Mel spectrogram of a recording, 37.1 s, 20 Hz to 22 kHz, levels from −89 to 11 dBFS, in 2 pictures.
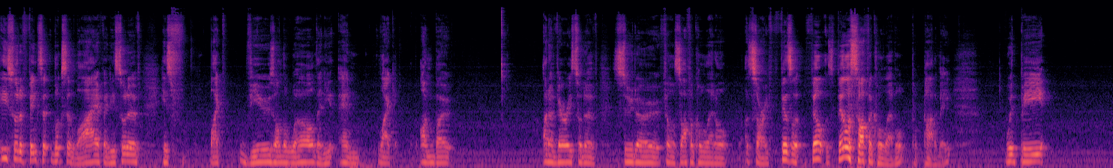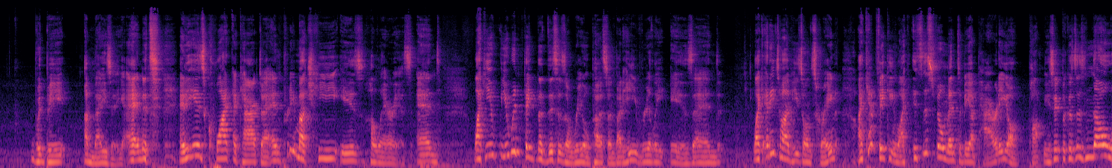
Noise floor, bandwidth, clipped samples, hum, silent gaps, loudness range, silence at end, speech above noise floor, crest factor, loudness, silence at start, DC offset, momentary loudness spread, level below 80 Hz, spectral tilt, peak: -49 dBFS; 19 kHz; under 0.1%; none; none; 8 LU; 0 s; 26 dB; 22 dB; -24 LUFS; 0 s; under 0.1%; 14 LU; -46 dBFS; -4.5 dB/octave; -4 dBFS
